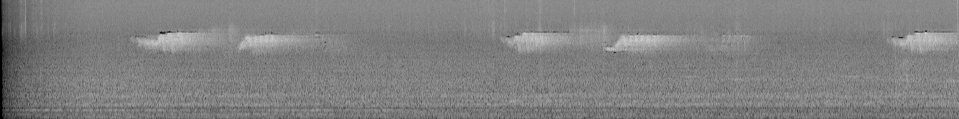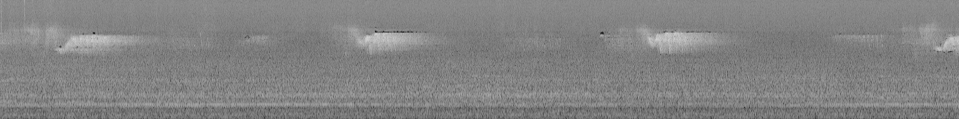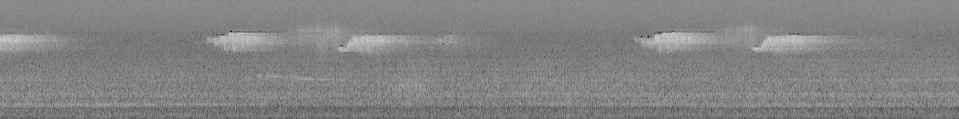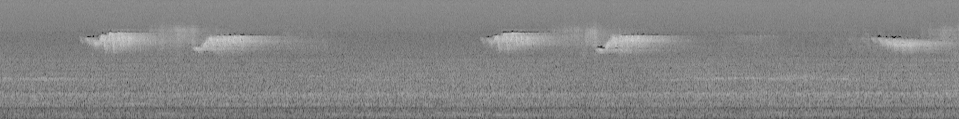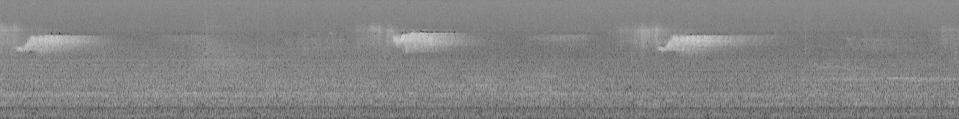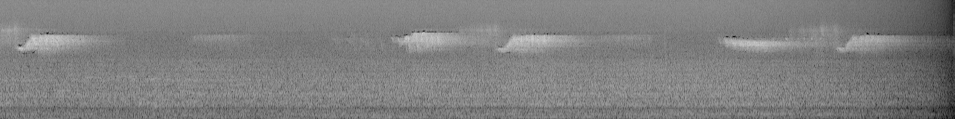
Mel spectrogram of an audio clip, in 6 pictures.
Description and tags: Birds and ambiance
Forest near a town. The bird sounds from the forst combine with the ambiance of the town.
